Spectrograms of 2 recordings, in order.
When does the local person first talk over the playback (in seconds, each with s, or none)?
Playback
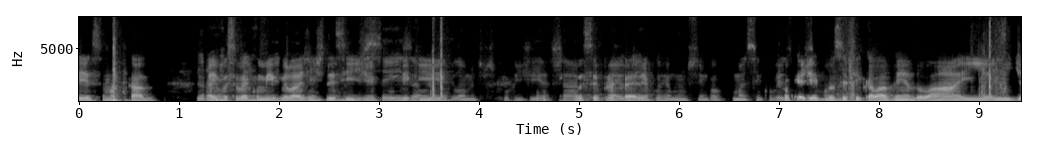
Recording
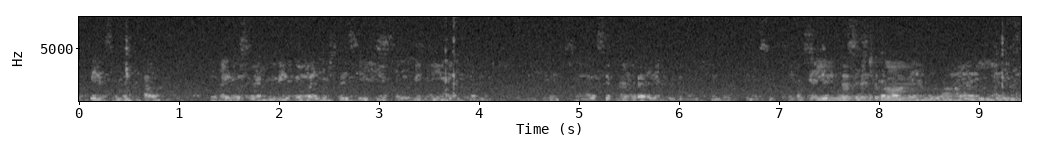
7.2 s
